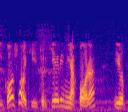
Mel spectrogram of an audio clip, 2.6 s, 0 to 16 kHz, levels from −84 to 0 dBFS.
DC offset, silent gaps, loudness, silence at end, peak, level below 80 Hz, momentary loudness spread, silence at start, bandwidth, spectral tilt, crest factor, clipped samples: under 0.1%; none; -21 LUFS; 0.1 s; -4 dBFS; -56 dBFS; 8 LU; 0 s; 6.8 kHz; -7.5 dB/octave; 16 dB; under 0.1%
